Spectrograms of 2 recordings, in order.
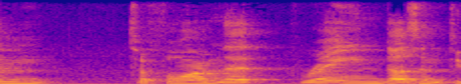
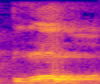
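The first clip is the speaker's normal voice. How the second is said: loud startled mock "oh"; tripped-over yelp; 6 semitones higher, 12 dB louder than usual. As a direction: yelp like someone stumbling on shoelaces. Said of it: "tripped over his own shoelaces".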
